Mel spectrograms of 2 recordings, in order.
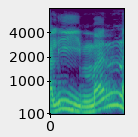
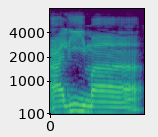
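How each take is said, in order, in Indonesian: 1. Berakhir dengan bunyi n. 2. Berakhir dengan vokal. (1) "terdengar suara an" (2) "hilang suara an-nya"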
